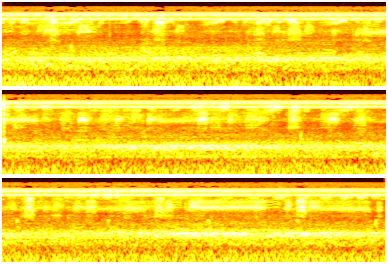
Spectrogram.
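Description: Steady, continuous chirring of crickets and other insects, with one faint click about four seconds in.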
